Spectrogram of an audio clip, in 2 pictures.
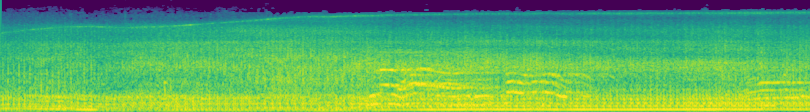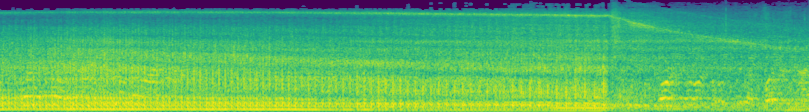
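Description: Mack semi truck's turbo diesel engine under full load pulling the sled, its turbocharger whistle rising over the first few seconds and holding high. About fourteen seconds in the throttle is let off and the whistle falls away quickly.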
